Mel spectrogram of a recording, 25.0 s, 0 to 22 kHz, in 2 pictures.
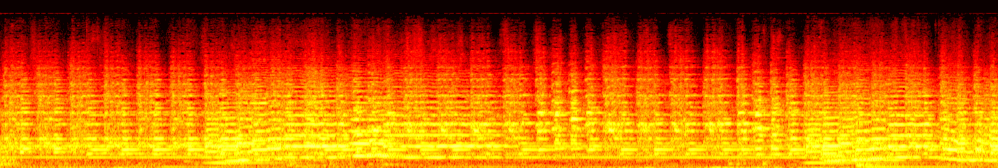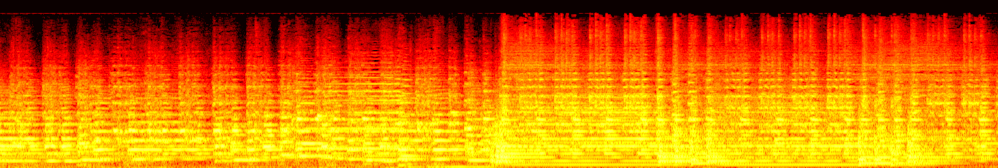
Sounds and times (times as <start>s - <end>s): Orchestra: 0.0s - 24.9s
Plucked string instrument: 0.0s - 24.9s.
